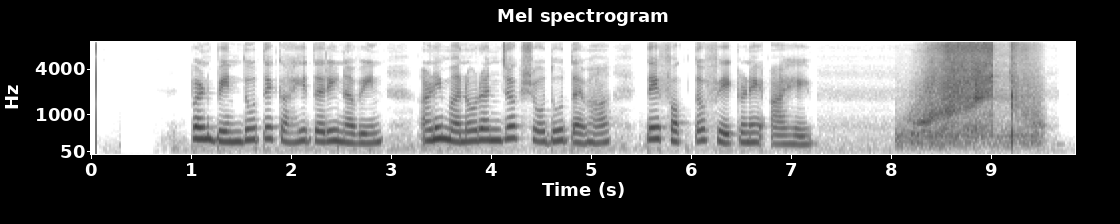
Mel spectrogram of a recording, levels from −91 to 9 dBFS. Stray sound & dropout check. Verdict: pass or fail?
fail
